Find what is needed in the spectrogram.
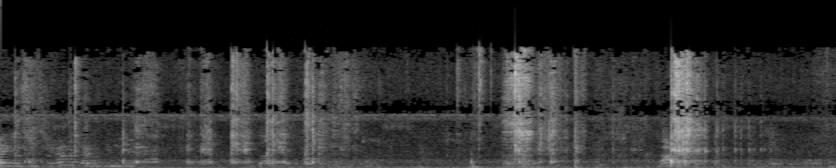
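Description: Spoon clinking and scraping against a small bowl while eating, with a few sharp clinks in the middle and one louder sound near the end.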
